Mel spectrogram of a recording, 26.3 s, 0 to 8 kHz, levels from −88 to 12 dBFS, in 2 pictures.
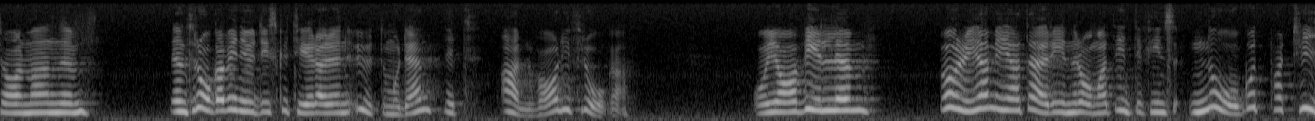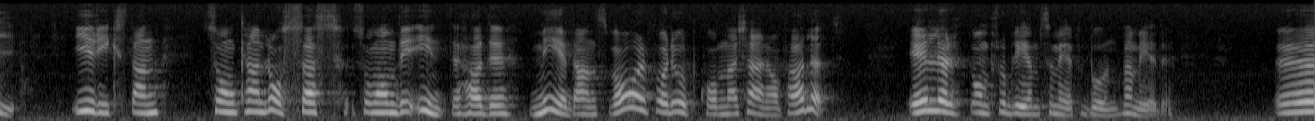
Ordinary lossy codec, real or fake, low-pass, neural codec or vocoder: MP3, 64 kbps; real; 7.2 kHz; none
